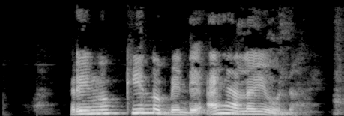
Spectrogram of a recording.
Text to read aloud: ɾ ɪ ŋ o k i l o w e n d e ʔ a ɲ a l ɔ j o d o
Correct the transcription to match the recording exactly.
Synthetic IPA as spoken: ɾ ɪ ŋ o k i l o b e n d e ʔ a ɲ a l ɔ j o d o

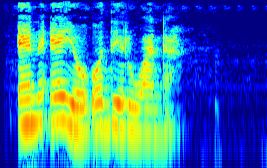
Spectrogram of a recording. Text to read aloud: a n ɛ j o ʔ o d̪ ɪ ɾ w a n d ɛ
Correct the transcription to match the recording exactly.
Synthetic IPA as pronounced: ɛ n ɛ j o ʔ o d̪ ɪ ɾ w a n d a

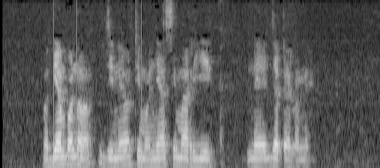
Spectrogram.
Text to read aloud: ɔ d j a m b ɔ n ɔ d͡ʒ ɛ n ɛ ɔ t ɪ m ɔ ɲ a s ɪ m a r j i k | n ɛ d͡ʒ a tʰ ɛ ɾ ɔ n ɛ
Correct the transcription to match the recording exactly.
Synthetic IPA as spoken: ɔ d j a m b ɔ n ɔ d͡ʒ i n ɛ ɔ t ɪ m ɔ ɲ a s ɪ m a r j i k | n ɛ d͡ʒ a t ɛ l ɔ n ɛ

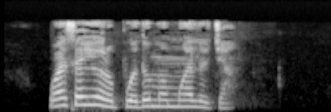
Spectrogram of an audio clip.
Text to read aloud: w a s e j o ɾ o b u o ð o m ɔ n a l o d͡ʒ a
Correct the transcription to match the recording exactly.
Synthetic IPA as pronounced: w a s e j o ɾ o p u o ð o m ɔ m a l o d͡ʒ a

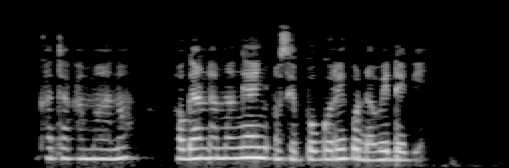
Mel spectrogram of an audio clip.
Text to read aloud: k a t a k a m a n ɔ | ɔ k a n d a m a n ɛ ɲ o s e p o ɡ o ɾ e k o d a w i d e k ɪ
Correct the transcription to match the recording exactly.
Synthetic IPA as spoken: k a t a k a m a n ɔ | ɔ ɡ a n d a m a ŋ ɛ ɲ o s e p o ɡ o ɾ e k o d a w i d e ɡ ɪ

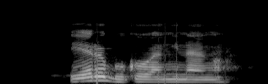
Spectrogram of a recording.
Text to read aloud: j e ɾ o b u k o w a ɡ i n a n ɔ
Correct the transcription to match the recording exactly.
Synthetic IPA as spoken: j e ɾ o b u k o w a ŋ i n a ŋ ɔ

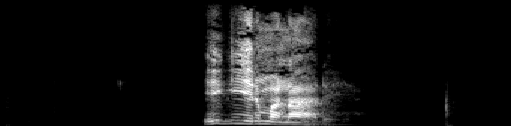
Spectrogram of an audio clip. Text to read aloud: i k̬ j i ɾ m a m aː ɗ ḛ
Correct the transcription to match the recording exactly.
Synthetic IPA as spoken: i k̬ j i ɾ m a n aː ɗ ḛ

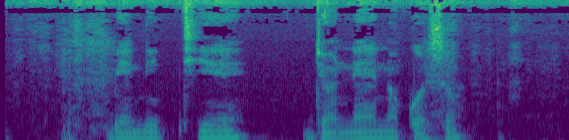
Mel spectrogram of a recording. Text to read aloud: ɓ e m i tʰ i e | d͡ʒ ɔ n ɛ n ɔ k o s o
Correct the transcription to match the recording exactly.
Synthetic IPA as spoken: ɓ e n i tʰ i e | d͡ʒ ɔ n ɛ n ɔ k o s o

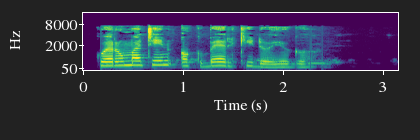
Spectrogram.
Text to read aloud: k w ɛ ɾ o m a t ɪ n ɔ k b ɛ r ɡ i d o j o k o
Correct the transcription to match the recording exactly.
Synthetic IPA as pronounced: k w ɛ ɾ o m a t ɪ n ɔ k b ɛ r k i d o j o ɡ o

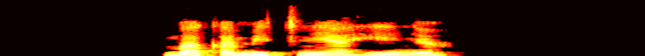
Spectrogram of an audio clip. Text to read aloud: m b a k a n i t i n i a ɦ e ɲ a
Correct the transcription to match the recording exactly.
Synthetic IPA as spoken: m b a k a m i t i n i a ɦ i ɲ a

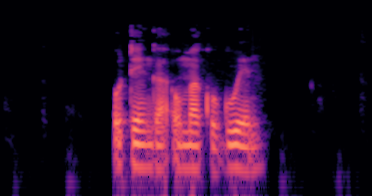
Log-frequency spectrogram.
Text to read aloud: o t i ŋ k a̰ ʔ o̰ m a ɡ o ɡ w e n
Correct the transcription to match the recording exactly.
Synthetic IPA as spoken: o t e ŋ ɡ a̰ ʔ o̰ m a k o ɡ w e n

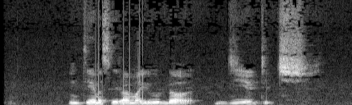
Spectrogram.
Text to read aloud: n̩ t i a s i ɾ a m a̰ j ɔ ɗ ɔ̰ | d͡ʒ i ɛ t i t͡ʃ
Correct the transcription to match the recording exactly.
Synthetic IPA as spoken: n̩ t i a s i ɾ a m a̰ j u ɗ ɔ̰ | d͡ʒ i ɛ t i t͡ʃ

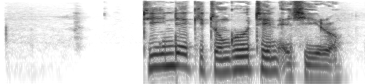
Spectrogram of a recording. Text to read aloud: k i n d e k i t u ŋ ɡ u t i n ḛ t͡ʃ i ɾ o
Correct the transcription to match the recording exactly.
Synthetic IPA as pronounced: t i n d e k i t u ŋ ɡ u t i n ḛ t͡ʃ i ɾ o

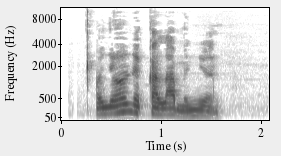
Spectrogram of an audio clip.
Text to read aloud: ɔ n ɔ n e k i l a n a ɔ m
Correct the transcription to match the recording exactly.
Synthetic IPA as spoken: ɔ ɲ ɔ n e k a l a m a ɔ n

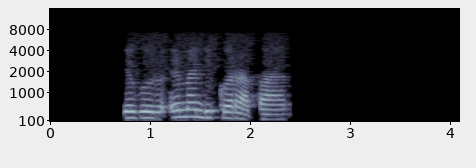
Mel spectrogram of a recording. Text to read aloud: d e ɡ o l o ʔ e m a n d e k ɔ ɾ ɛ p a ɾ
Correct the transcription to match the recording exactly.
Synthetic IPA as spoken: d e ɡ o ɾ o ʔ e m a n d i k ɔ ɾ a p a ɾ

